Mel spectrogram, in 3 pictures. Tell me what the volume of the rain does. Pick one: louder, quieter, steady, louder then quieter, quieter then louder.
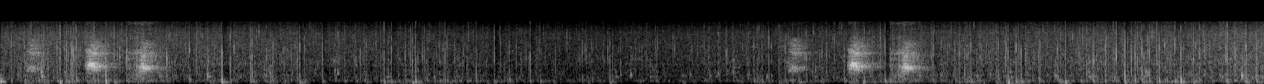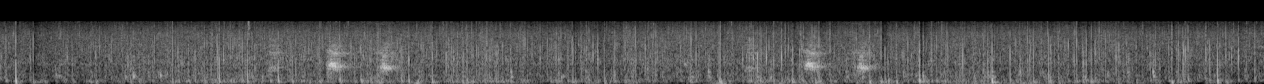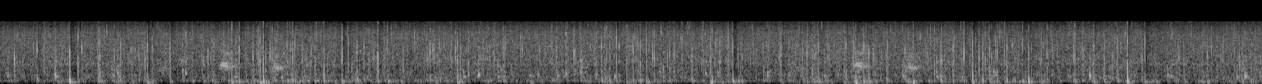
louder.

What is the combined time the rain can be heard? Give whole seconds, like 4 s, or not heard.
38 s.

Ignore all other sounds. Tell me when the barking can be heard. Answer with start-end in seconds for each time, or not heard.
0.2-1.6, 7.8-9.3, 15.3-16.7, 20.1-21.4, 26.9-28.2, 33.2-34.6.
